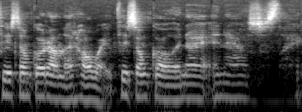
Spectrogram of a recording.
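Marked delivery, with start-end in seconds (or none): 0.0-1.7 put-on, earnest, imploring, pleading begging tone. Retelling what she said as the speaker went to check: imitating someone pleading. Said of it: "kind of pleaded with me and was like".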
